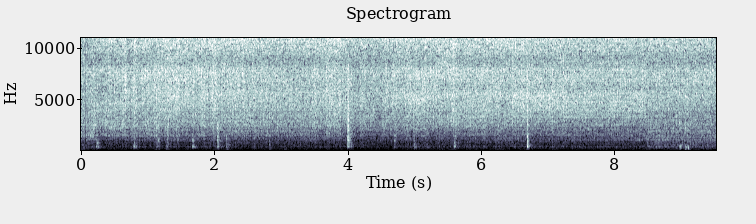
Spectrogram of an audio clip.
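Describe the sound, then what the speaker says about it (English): Chopped stew pork browning in a pan, a continuous even sizzle with occasional clicks and scrapes of stirring, close by, no talking. "We're gonna brown up this stew pork"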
